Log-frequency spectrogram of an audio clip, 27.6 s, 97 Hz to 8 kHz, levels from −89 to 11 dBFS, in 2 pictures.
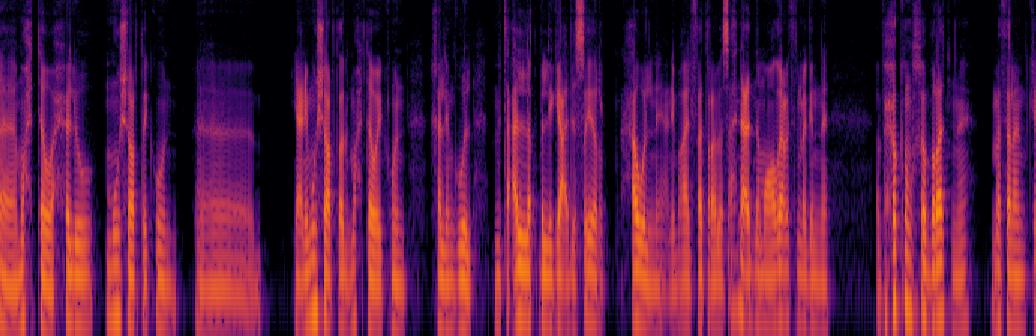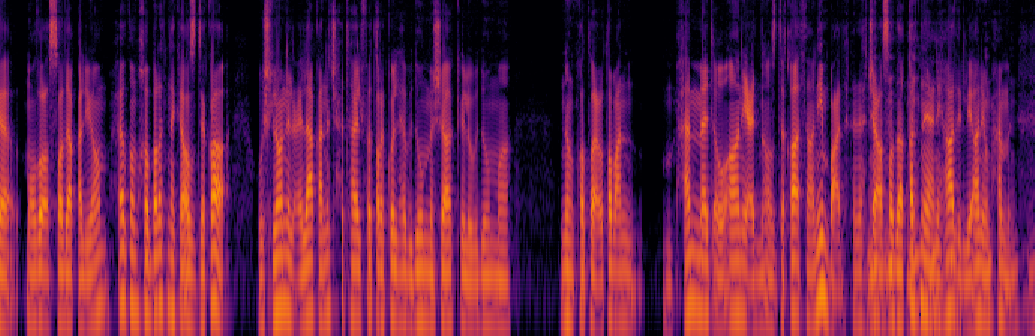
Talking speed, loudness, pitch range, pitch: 145 wpm, -23 LUFS, 105-125 Hz, 110 Hz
